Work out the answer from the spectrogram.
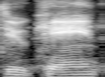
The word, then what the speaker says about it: Duquesne: Pronounce it right. Good try. Duquesne.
